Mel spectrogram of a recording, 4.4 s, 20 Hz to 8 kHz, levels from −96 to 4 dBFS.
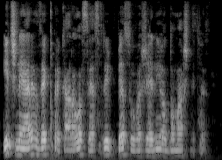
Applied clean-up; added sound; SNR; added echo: neural mask model DeepFilterNet 3.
